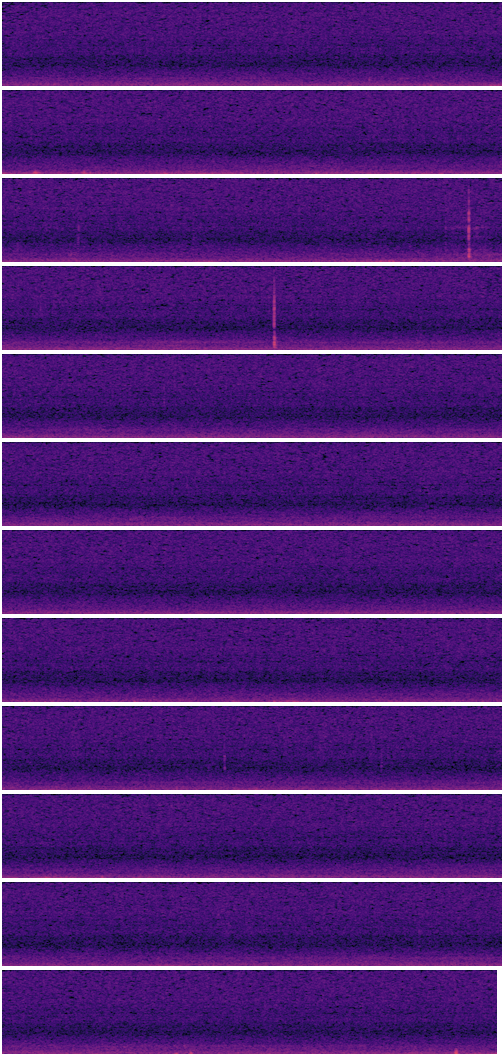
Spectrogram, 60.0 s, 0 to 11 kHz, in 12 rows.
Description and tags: EZARO ORIEL AB 2M
Short recordings made in an emblematic stretch of Galician coastline located in the province of A Coruña (Spain):The Coast of Dead
coast, ocean, oriel, sea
